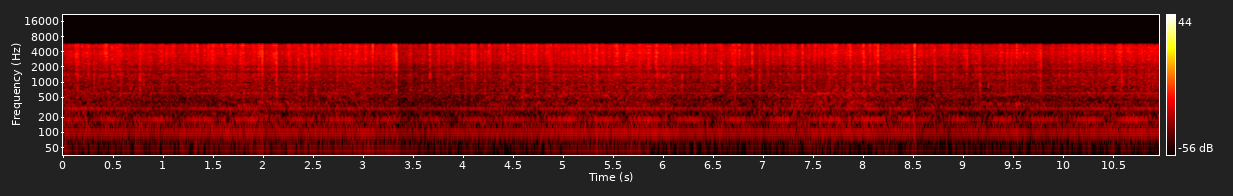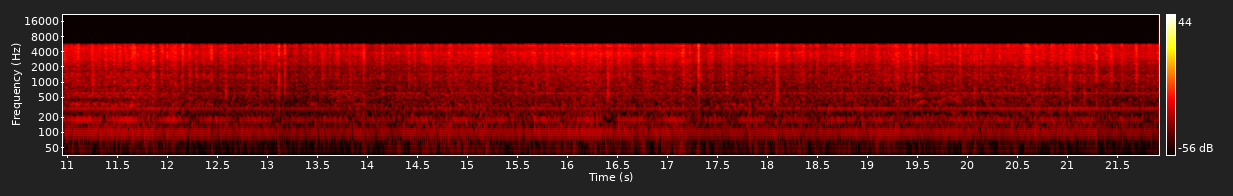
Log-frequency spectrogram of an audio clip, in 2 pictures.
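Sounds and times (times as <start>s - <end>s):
electrical hum: 0.0s - 21.9s
welding arc sizzling: 0.0s - 21.9s.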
